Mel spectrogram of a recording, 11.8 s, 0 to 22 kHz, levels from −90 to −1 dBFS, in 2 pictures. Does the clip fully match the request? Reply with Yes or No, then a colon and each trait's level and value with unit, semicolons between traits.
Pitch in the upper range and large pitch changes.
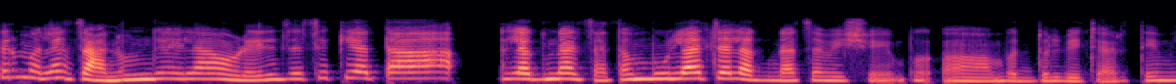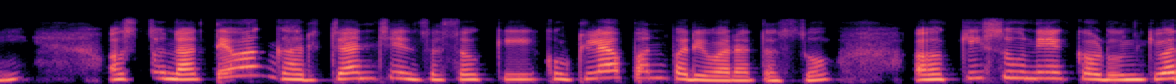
Yes: high, 245 Hz; wide, 5.7 semitones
